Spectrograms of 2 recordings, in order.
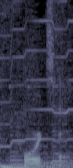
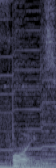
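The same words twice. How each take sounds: First: The word is said as two syllables, 'for-tay'. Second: The word is said as one syllable, 'fort'. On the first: Loud, as in Italian. The speaker calls it wrong. "not your forte" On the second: Something you are good at. The speaker calls it right. "it is your forte"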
